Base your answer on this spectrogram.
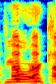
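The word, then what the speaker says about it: Björk: Yeah, it's Bjork. – It rhymes with jerk.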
